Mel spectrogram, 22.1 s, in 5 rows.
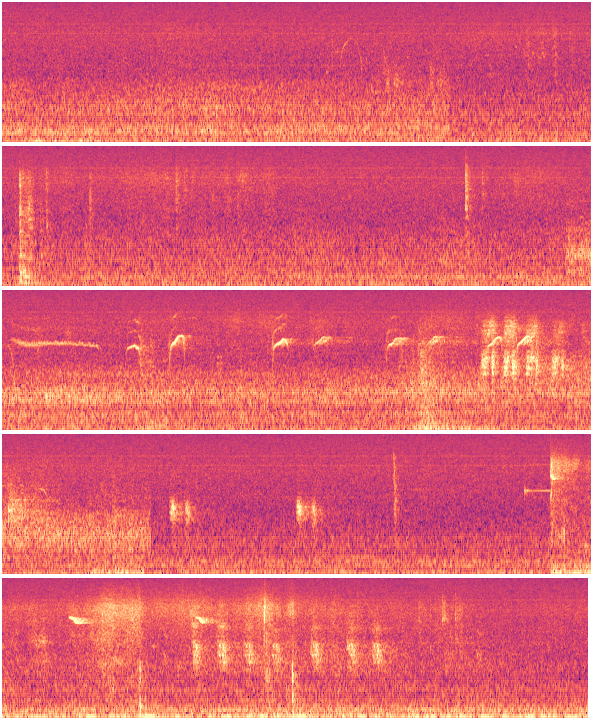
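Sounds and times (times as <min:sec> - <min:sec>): faint steady hiss: 0:00.0 - 0:22.0
scratchy bird calls: 0:08.7 - 0:14.7, 0:17.4 - 0:21.2
small birds chirping: 0:08.7 - 0:14.8, 0:15.4 - 0:16.6, 0:17.2 - 0:21.4.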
